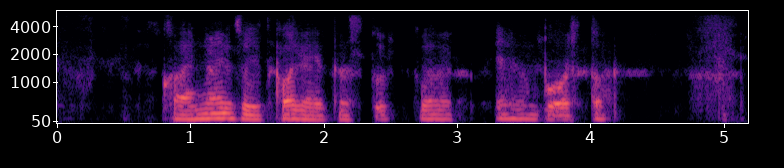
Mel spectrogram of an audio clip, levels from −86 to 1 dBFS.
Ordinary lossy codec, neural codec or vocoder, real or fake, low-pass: Opus, 32 kbps; codec, 16 kHz, 2 kbps, FreqCodec, smaller model; fake; 5.4 kHz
